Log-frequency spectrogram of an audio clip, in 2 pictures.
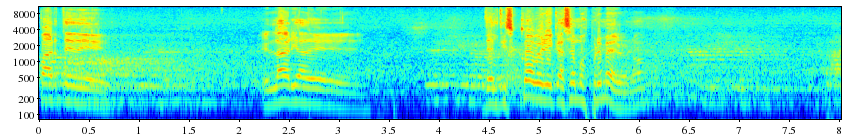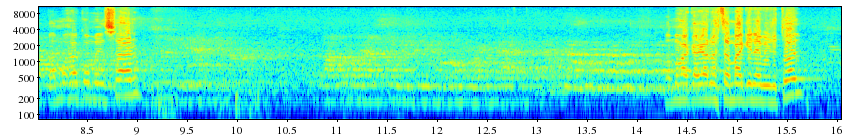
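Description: A man speaks with animation through a microphone and loudspeakers in a reverberant hall.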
